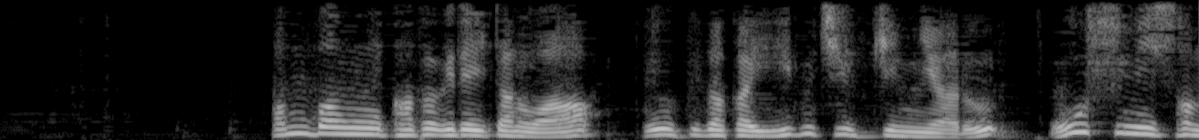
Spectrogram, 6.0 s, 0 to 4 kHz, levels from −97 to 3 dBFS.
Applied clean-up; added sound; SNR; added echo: neural mask model DeepFilterNet 3.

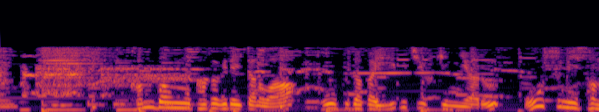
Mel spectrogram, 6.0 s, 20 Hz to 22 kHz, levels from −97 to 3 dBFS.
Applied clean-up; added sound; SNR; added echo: classical method spectral subtraction.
